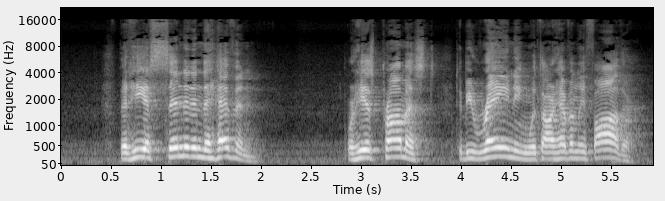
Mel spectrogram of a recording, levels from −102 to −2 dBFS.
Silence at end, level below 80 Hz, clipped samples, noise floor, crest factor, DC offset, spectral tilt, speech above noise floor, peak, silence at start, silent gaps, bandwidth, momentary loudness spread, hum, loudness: 0.2 s; -60 dBFS; under 0.1%; -52 dBFS; 16 dB; under 0.1%; -5.5 dB/octave; 38 dB; 0 dBFS; 0.6 s; none; 16 kHz; 13 LU; none; -15 LUFS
